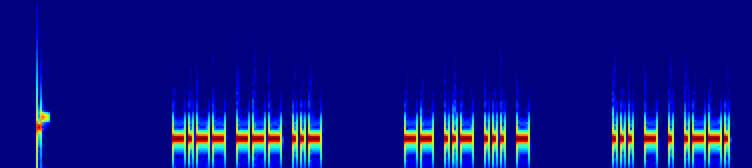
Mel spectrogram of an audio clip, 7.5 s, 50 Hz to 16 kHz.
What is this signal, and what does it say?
Morse code, heard as a keyed tone, about 31 wpm, 700 Hz. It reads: YOU MUST STEP
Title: 3x Word-Spacing - Sentences from Top 400 Words - 30wpm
